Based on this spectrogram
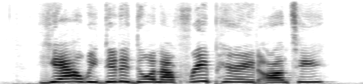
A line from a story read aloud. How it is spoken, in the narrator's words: Byron yelled back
